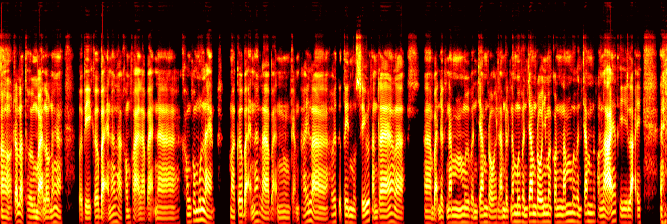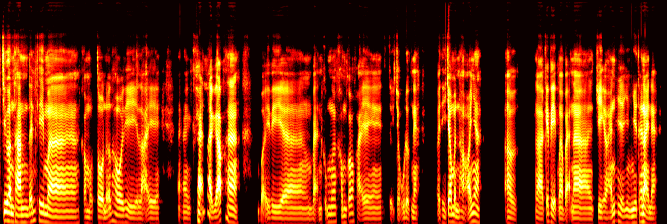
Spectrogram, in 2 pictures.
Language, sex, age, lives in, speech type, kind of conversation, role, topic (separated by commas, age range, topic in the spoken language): Vietnamese, male, 25-29, Vietnam, conversation, advice, advisor, Làm sao để tôi ngừng trì hoãn những công việc quan trọng?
